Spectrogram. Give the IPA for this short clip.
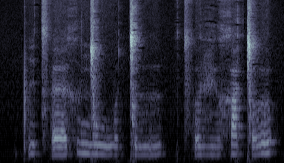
pʼit͡sʼɛxɨ ŋ͡ǀuwɵ ǀɨ | t͡sʼɵvʲɵ xaǀɵ

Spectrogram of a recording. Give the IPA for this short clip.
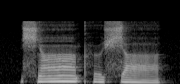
ɕãːpʰɵ ɕa

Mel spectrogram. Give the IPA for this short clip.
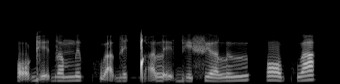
ɔ̰ɡḛdɐme kʷʰa̰de ɡ͡ǃa̰lḛbʲe fʲɐ lɯ | ɔkʷʰa

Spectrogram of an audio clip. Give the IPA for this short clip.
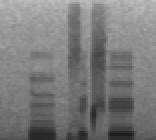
kũ | zɪt͡ʃʰe

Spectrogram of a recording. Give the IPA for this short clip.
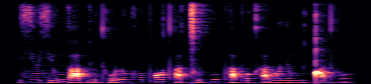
zʲø˨ zʲṵ˦ ŋɡa̰˦˨bḭ˨ dʱṵ˦lʊ˦ɡʱʊ˦ pʼɔ˦tʼa̰˨ǀḭ˦ kʷi˦ pʰa̰˦ pʼʊ˦kʰa̰˨ lɔ˦lʲɔ˦mbɪ˦ǃa̰˨ dʱʊ˨

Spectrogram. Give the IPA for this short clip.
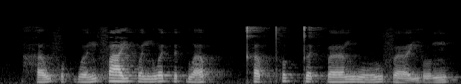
hɐ˨˥wfʊ˨k̚wɵ˨˥n faː˥jpɵ˧nwɵ˥t̚ ɵ˧t̚wɐ˨˥p̚ | kʰɐ˧p̚t̪ʰʊ˥k̚t̪ɵ˧t̚pœː˨˧ŋ wuː˨˥fœː˨˩jʊ˨˧ŋ

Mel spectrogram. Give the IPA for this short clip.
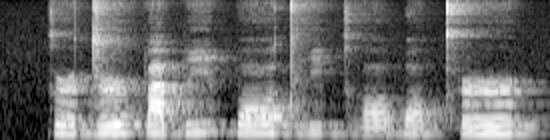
kə˞də˞ papi pɔ dʱiɡʱɔɓɔkʰə˞

